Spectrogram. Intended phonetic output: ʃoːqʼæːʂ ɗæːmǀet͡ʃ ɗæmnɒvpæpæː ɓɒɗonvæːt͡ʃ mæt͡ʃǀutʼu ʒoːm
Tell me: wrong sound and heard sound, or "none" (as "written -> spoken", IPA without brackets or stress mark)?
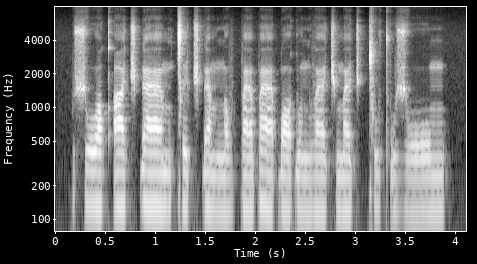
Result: ʂ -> t͡ʃ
